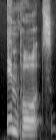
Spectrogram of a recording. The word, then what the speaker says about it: import: so exports and imports in both cases we stress both syllables stress all the syllables exports and imports stress everything's stressed exports and imports import will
